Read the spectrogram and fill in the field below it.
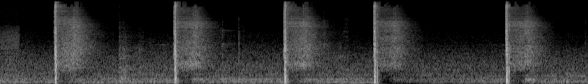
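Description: A BRK Ghost air gun fires five sharp, loud shots at power setting 10, evenly spaced about a second apart, each a crisp crack with a short tail, with nothing else heard between them.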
